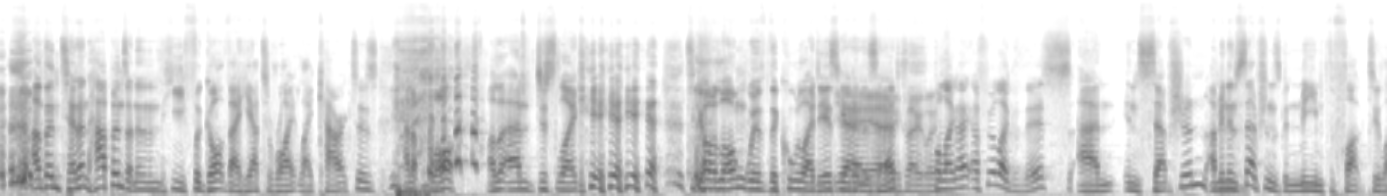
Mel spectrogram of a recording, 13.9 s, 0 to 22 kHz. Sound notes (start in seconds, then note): 3.8 laughs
